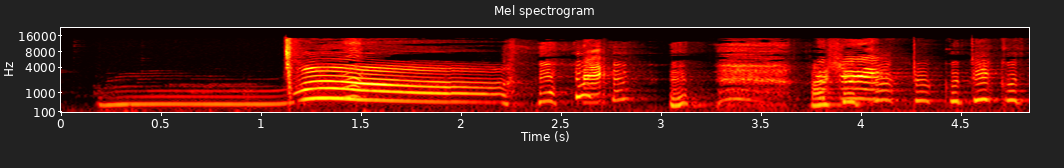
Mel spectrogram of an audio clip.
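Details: Pet parrot mimicking Bangla speech indoors; a long steady tone sliding upward into a loud harmonic-rich voiced phrase, followed by a string of short clipped syllables and chatter.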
